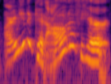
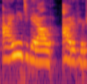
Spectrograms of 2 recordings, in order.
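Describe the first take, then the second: First: Contained, embarrassed urge to flee; play-acted inner panic, not shouted; acted urgent self-talk. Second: Said in the usual way. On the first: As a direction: say it as if to yourself. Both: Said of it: "She says that out loud".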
